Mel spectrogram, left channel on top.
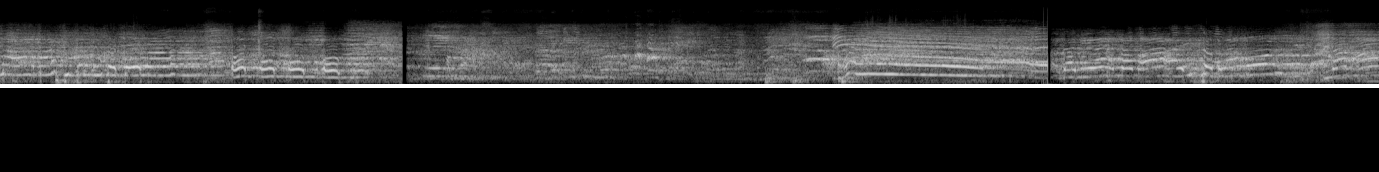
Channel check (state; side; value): silent; right; digital silence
